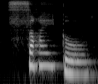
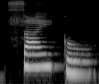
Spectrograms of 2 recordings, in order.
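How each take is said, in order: Both takes have the same delivery.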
